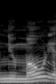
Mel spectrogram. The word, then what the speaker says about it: pneumonia: A pneumonia. First of all, it's one of those words that's hard to pronounce. Pneumonia. What the fuck? Pneumonia. But where's the P? I hate silent letters.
